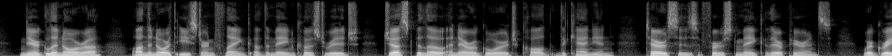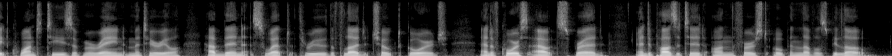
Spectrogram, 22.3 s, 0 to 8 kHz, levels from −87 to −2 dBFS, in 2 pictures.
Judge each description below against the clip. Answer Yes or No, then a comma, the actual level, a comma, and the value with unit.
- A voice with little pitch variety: Yes, narrow, 2.2 semitones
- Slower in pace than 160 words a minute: Yes, slow, 135 wpm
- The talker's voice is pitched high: No, low, 125 Hz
